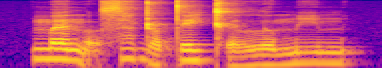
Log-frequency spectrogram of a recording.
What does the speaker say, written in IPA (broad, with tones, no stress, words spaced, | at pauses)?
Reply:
mɜ˥nɔ̰˩ sa̤˥ ɖɔ˨t̪e˥jkʼə˨ lːʊ˦ mi˥m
